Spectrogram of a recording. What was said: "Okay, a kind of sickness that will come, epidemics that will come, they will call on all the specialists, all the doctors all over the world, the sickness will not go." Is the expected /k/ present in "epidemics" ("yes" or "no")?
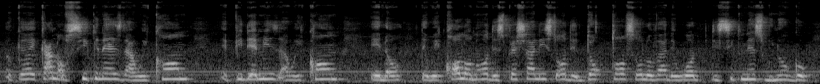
no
